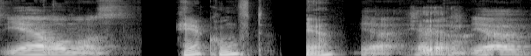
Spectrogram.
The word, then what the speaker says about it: Herkunft: Yeah, Herkunft. Yeah, sounds pretty good. Okay, well, I'm used to not pronouncing H's, but I got German does pronounce their H. It's kind of soft, yeah. Gotta do it soft.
